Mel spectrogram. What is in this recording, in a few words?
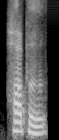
"hopple", Indian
